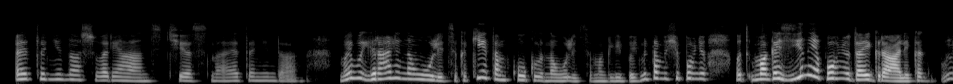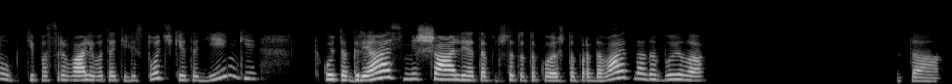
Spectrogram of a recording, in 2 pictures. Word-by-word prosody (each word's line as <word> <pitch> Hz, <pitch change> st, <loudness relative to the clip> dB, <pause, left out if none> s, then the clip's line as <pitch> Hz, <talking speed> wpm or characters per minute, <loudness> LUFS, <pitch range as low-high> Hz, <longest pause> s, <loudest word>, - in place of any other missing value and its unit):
Это 245 Hz, +1 st, -1 dB
не 230 Hz, 0 st, -7 dB
наш 220 Hz, -2 st, -8 dB
вариант, 175 Hz, -4 st, -6 dB
честно, 165 Hz, -1 st, -9 dB, 0.2 s
это 175 Hz, +1 st, -11 dB
не 175 Hz, 0 st, -11 dB
да. 75 Hz, -, -12 dB, 0.4 s
Мы 250 Hz, +9 st, 0 dB
бы 290 Hz, -5 st, -1 dB
играли 260 Hz, +5 st, +2 dB
на 255 Hz, -1 st, -2 dB
улице. 190 Hz, -8 st, -2 dB
Какие 300 Hz, -, -2 dB
там 235 Hz, -6 st, -2 dB
куклы 195 Hz, -4 st, -3 dB
на 160 Hz, 0 st, -5 dB
улице 155 Hz, -1 st, -8 dB
могли 155 Hz, +1 st, -7 dB
быть? 155 Hz, +3 st, -7 dB
Мы 240 Hz, -, -5 dB
там 285 Hz, +2 st, -1 dB
ещё 260 Hz, +2 st, -7 dB
помню 260 Hz, -2 st, -3 dB, 0.3 s
вот 225 Hz, 0 st, -4 dB
в -, -, -6 dB
магазин, 255 Hz, -, +5 dB
я 350 Hz, -5 st, +4 dB
помню, 270 Hz, -3 st, +3 dB
да, 220 Hz, 0 st, +6 dB
играли. 160 Hz, -8 st, +4 dB
Как, 175 Hz, 0 st, -5 dB
ну, 235 Hz, -2 st, -6 dB
к -, -, -27 dB
типа, 215 Hz, -2 st, -8 dB
срывали 200 Hz, 0 st, +3 dB
вот 195 Hz, 0 st, -7 dB
эти 195 Hz, 0 st, -4 dB
листочки- 235 Hz, +4 st, -4 dB
это 190 Hz, -2 st, -6 dB
деньги. 280 Hz, -, -6 dB, 0.5 s
Какую-то 225 Hz, -4 st, +1 dB
грязь 250 Hz, -, +6 dB
мешали, 235 Hz, -3 st, +5 dB
это 195 Hz, -1 st, -1 dB
п 170 Hz, -3 st, -24 dB
что-то 185 Hz, +2 st, -6 dB
такое, 180 Hz, -1 st, -1 dB
что 185 Hz, +2 st, -6 dB
продавать 185 Hz, -, +1 dB
надо 245 Hz, -3 st, -1 dB
было. 210 Hz, -3 st, 0 dB, 1.9 s
М, 155 Hz, -, -20 dB
да. 155 Hz, -3 st, -3 dB
210 Hz, 170 wpm, -24 LUFS, 175-250 Hz, 1.9 s, да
